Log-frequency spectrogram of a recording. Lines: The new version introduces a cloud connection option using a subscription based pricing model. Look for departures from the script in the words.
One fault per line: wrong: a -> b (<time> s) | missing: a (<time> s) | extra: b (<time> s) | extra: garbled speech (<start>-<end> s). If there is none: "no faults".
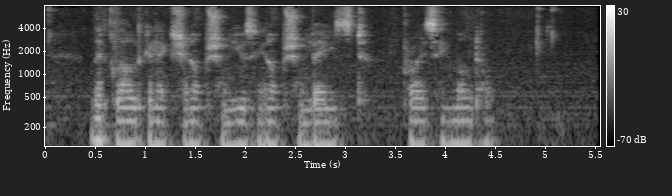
missing: new version introduces (0.6 s)
wrong: subscription -> option (2.3 s)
